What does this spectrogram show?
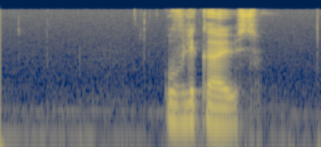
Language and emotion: Russian, neutral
